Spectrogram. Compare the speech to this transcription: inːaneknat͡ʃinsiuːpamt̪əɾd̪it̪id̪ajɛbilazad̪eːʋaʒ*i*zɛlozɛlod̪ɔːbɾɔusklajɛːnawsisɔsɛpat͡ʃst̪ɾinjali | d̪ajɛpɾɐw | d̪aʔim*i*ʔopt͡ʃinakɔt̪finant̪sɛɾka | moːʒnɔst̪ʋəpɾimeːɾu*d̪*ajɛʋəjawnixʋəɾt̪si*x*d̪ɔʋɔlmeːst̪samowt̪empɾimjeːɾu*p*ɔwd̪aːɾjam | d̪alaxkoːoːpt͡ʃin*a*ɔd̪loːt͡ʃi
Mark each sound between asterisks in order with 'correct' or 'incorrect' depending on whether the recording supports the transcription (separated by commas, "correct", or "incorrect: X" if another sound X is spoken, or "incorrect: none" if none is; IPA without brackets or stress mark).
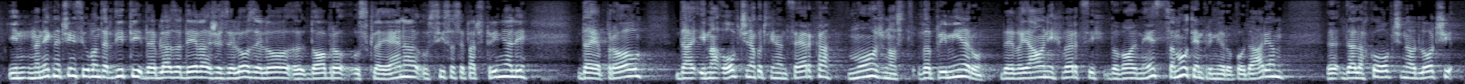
incorrect: e, incorrect: a, correct, correct, correct, correct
